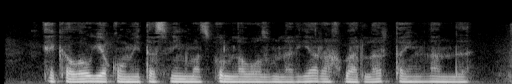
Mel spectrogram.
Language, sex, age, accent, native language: Uzbek, male, 18-24, Namangan, Uzbek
